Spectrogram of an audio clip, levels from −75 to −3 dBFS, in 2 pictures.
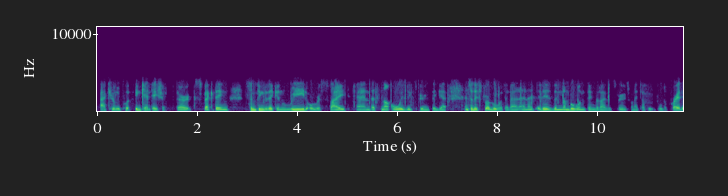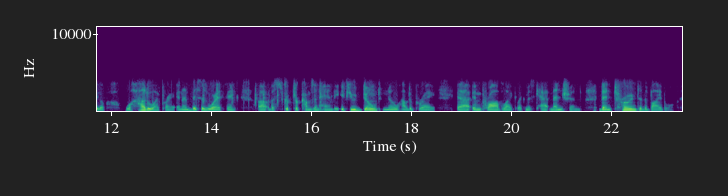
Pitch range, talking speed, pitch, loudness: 95-130 Hz, 205 wpm, 110 Hz, -26 LUFS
